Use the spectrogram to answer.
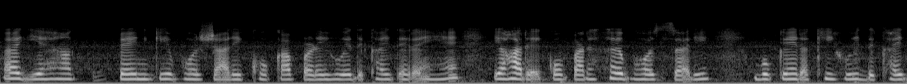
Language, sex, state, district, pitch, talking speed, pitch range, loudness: Hindi, female, Maharashtra, Nagpur, 240 Hz, 145 wpm, 230-250 Hz, -25 LUFS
